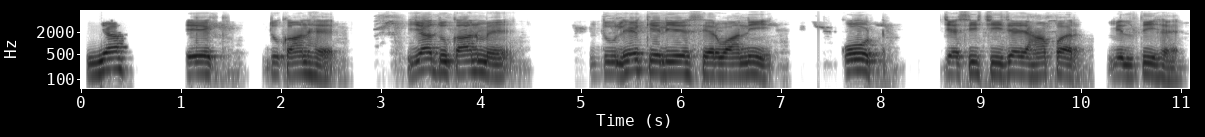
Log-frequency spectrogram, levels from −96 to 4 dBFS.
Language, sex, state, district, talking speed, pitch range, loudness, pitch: Hindi, male, Uttar Pradesh, Etah, 95 wpm, 135-165 Hz, -14 LUFS, 145 Hz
